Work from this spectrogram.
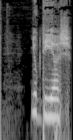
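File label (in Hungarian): "nyugdijas", Hungarian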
